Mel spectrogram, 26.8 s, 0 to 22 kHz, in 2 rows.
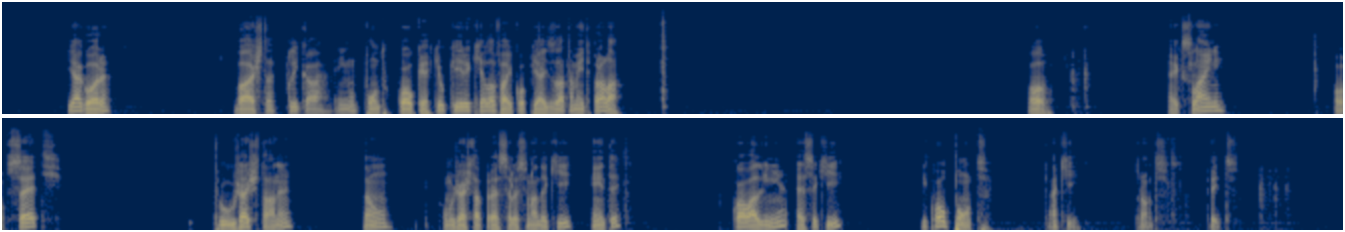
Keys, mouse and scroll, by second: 1.0 click, 6.4 KP_Enter, 10.5 Escape, 10.7 Escape, 11.3-13.0 typing, 13.0 Return, 19.5 KP_Enter, 21.3 click, 24.0 click, 25.1 KP_Enter, 25.8 Escape, 26.0 Escape.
